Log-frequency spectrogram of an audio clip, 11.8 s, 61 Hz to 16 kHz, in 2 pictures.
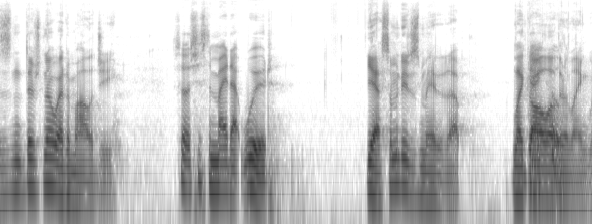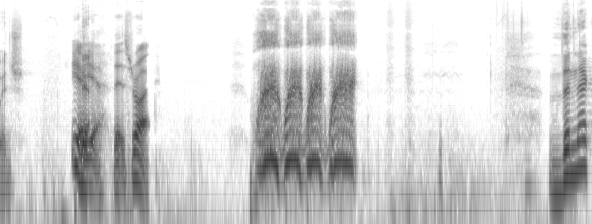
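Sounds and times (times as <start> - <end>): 
speech: 0.0 - 2.9, 3.7 - 7.6, 8.4 - 9.5, 11.4 - 11.8
duck quacking: 8.4 - 9.6.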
